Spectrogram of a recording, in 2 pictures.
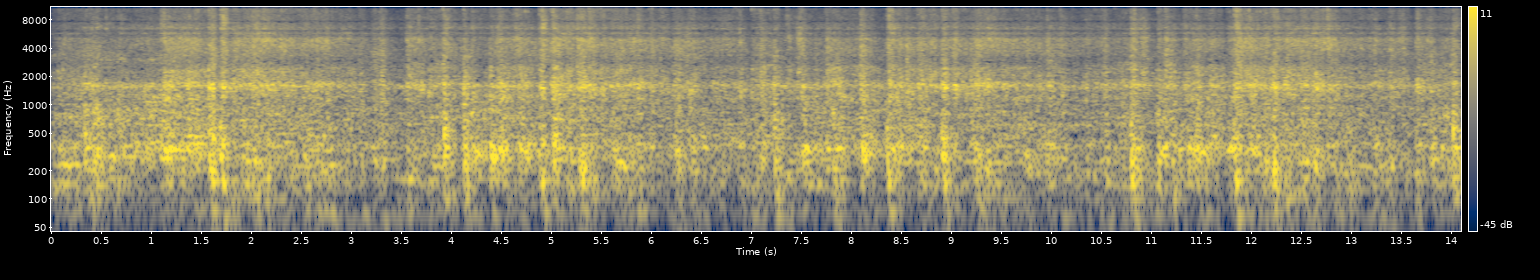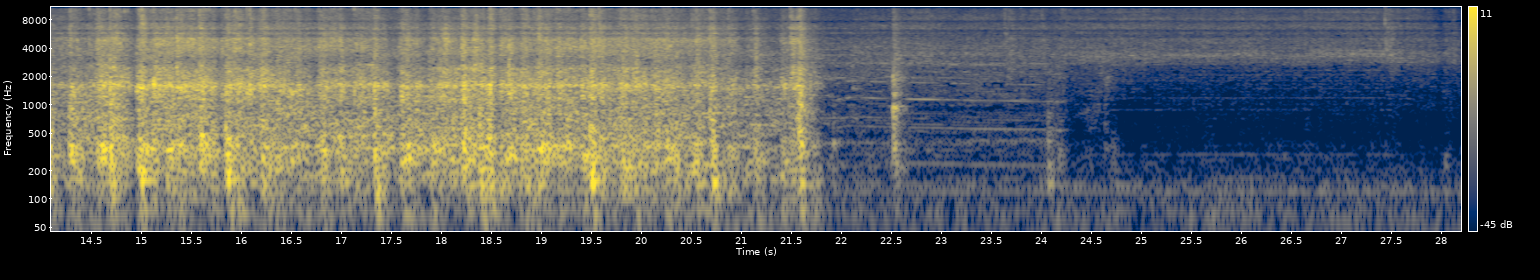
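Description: Two Tamiya Mini 4WD Mach Frame cars racing on a plastic track: the high whir of their small electric motors and gears, with a constant rattle of rollers and tyres on the track walls. The noise stops abruptly about three quarters of the way through, leaving a few brief whines and then a quiet hum.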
